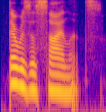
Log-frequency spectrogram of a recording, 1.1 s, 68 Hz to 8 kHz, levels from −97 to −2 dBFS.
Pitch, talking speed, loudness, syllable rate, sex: 180 Hz, 225 wpm, -18 LUFS, 8.1 syllables/s, female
